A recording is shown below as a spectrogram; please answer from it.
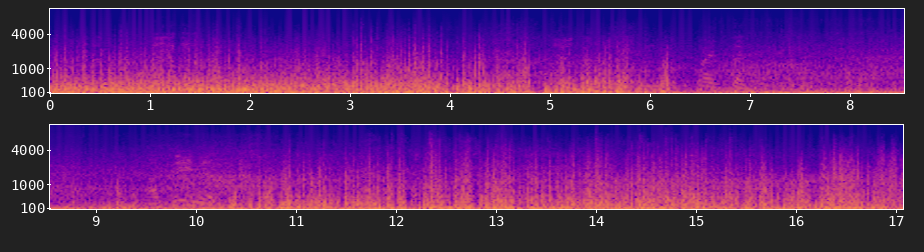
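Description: Wind buffeting the microphone in a moving car, with road and engine noise beneath it; loud and steady.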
